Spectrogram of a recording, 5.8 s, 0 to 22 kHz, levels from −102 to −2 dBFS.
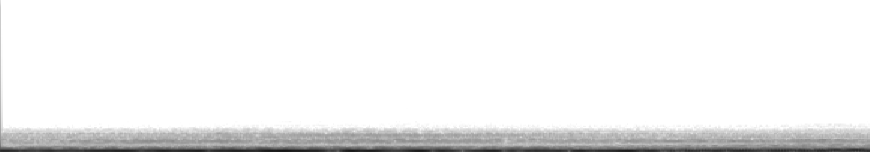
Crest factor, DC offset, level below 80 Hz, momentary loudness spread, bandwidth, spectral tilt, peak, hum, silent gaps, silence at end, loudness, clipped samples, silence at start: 12 dB; under 0.1%; -64 dBFS; 9 LU; 2.6 kHz; -11 dB/octave; -8 dBFS; none; none; 0 s; -20 LUFS; under 0.1%; 0 s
